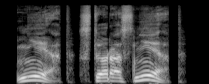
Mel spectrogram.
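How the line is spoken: Thunderous shout. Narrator (Russian): Крикнул он громовым голосом

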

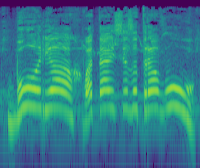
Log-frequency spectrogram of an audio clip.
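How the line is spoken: Friends shouting. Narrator (Russian): Друзья кричали ему

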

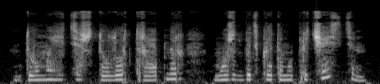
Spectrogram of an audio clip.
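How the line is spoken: Frightened gasp. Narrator (Russian): испуганно охнула я

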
